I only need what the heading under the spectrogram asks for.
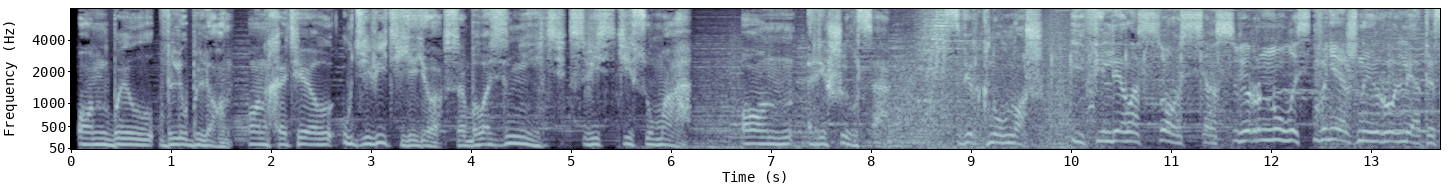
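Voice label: Russian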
